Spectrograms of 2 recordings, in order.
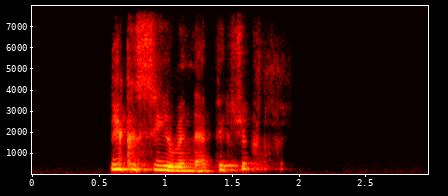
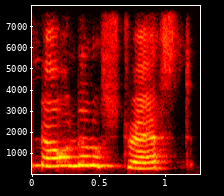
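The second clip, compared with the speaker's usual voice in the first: higher voiced Sam; 11 semitones higher than usual. Sam answering Christina.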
